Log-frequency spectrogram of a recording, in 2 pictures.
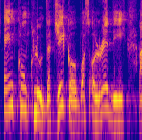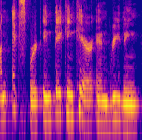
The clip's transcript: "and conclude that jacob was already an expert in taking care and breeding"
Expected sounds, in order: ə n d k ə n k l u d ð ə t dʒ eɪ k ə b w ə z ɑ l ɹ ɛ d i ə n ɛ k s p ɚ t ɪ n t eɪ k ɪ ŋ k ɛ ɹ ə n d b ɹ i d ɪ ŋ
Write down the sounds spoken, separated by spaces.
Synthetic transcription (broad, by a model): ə n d k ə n k l u d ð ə t dʒ eɪ k ə b w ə s ɑ l ɹ ɛ d i ə n ɛ k s p ɚ t ɪ n t eɪ k ɪ ŋ k ɛ ɹ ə n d b ɹ i d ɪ ŋ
